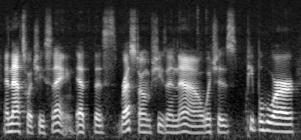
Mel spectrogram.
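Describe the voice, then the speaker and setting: A woman's voice: deep voice, steady tone, moderate pace, sharp tone. A woman hosting a conversation, chatty and enthusiastic, often affirming her guest. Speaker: host. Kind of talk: casual interview chat.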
